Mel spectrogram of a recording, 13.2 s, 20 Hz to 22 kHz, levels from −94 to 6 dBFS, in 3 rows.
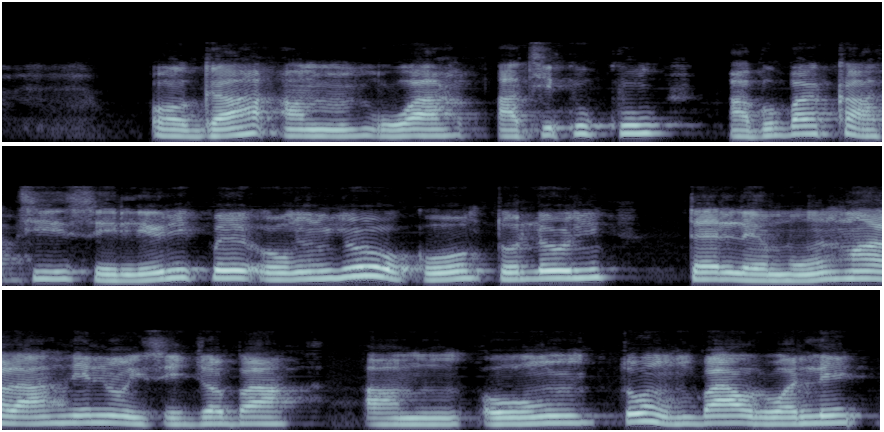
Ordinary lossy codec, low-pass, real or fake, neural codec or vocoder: none; none; fake; codec, 16 kHz, 2 kbps, FunCodec, trained on LibriTTS, 25 frames a second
